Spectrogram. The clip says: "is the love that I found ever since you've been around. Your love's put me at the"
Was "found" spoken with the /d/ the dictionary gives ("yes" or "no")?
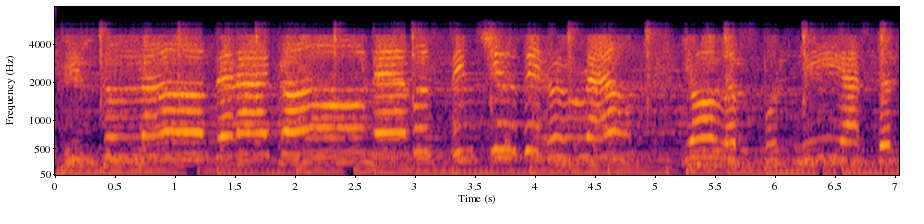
no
